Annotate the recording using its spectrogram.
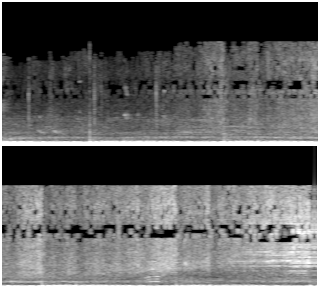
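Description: Arena sound system playing a pre-game intro video's soundtrack: a loud, steady, deep bass rumble with indistinct voices over it.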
